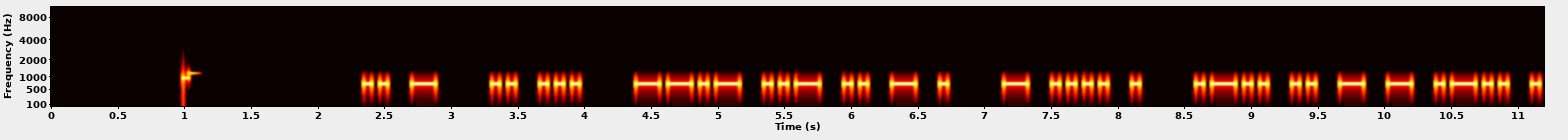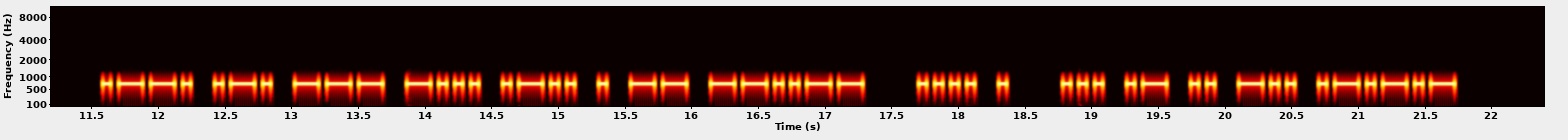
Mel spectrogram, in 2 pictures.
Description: Morse code, heard as a keyed tone, about 20 wpm, 700 Hz. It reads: IT IS QUITE THE LITTLE PROBLEM, HE SAID.
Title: Sentences from Top 1000 Words - Review Part 2 - 20wpm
